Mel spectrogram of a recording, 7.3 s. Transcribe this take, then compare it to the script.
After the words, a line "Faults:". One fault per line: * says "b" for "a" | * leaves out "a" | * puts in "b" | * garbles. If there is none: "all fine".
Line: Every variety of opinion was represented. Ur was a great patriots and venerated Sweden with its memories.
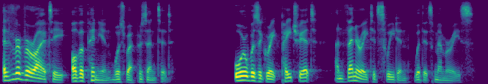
Every variety of opinion was represented. Ur was a great patriot and venerated Sweden with its memories.
Faults:
* says "patriot" for "patriots"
